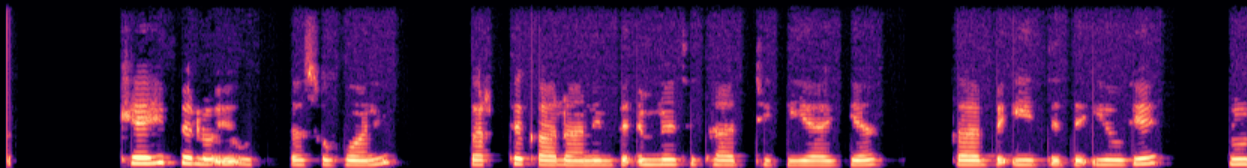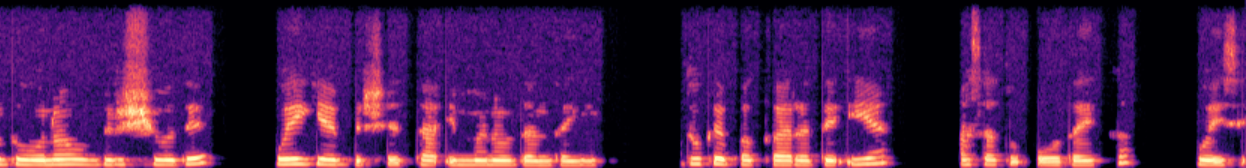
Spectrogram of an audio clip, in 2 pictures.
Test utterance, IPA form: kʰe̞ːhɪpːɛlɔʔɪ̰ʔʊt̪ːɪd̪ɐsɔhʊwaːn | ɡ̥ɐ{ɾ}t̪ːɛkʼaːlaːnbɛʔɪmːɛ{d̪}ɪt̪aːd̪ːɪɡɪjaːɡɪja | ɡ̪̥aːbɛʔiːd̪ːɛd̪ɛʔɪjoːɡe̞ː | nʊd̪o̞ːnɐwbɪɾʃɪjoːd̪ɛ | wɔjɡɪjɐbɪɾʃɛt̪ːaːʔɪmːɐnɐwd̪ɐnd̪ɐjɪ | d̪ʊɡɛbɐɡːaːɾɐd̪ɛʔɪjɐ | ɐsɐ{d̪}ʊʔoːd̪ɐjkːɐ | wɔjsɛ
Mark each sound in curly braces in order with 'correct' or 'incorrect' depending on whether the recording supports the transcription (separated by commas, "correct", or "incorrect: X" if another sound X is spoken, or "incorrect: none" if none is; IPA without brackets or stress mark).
correct, incorrect: t̪, incorrect: t̪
